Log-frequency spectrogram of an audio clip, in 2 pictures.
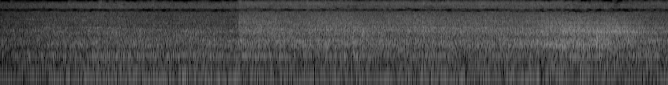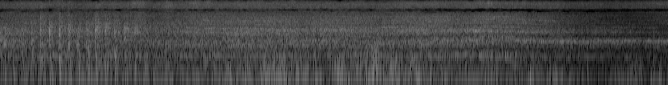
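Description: Indian Railways ICF passenger coaches running past at speed: a steady rumble with the wheels clattering rhythmically over the rail joints. The noise drops away near the end as the last coach goes by.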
